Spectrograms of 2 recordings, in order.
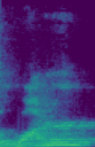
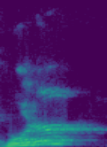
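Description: First: Water is said with a standard American accent. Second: Water is said with a South Jersey accent. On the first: "as opposed to water" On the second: "when I say water"

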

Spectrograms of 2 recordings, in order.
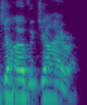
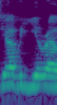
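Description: First: The second word begins with a J sound. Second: The second word begins with a Y sound. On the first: "we often say" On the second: "if you want to pronounce it all the correct ways"

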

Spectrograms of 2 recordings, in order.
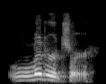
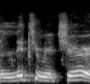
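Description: First: Some syllables are run together and dropped. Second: Every syllable is clearly pronounced. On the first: It is the usual casual way of talking. "instead of" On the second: It is a fancy, carefully enunciated way of talking. "that's all the syllables in the word"

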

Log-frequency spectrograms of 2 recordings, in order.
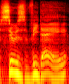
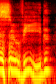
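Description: First: It is said following English spelling. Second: It is said in a French style.

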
